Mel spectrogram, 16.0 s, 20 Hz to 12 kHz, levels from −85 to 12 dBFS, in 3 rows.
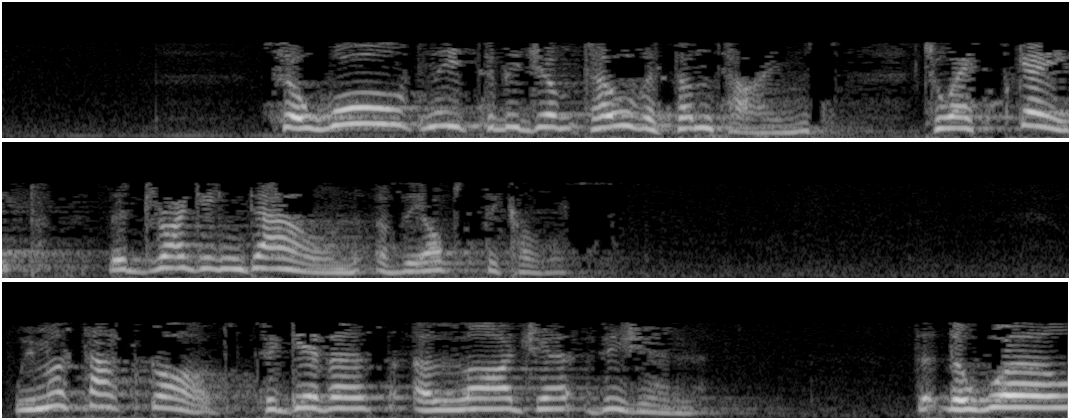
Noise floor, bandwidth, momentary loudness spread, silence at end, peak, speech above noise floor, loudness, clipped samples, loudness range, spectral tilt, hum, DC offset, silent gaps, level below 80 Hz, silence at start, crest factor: -63 dBFS; 4.4 kHz; 17 LU; 0 s; 0 dBFS; 44 dB; -19 LUFS; under 0.1%; 9 LU; -11 dB/octave; none; under 0.1%; none; -56 dBFS; 1.35 s; 20 dB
